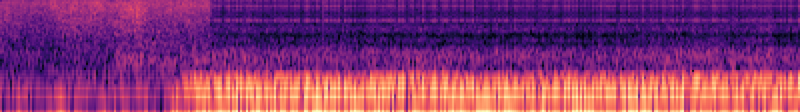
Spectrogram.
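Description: A steady, deep low rumble sets in about a second in and holds, with a faint thin hum high above it.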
